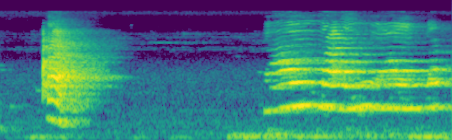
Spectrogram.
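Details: Talking pet parrot that copies human speech gives a short harsh squawk, then after a pause a longer nasal, steady, voice-like note over low room noise.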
